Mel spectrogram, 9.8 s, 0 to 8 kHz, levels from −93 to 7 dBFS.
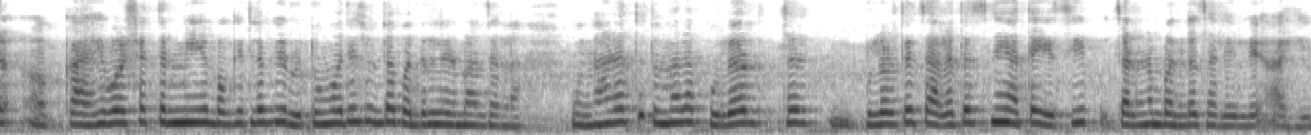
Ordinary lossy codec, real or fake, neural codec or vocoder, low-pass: none; fake; codec, 16 kHz, 8 kbps, FreqCodec, smaller model; none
